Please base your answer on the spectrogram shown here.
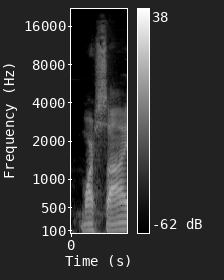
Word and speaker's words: Marseille: Marseille is the actual way to pronounce it.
